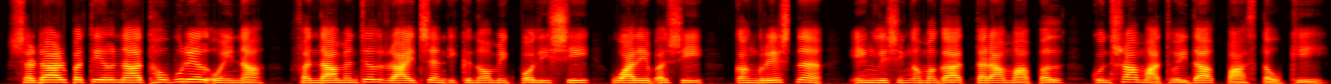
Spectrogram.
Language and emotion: Manipuri, neutral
